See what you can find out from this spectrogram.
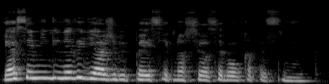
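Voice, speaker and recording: A woman's voice: fairly high pitch, lively intonation, mellow, lightly acted. A woman voicing a curious little boy in a storybook reading, eager and full of questions.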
